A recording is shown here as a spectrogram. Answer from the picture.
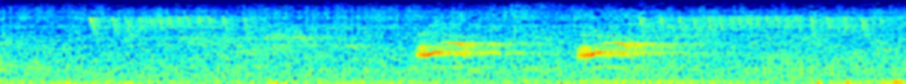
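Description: A bird calls twice, about a second apart; each call is short and pitched, with a quick upward sweep at its start. A faint, rapid high-pitched pulsing runs behind it.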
